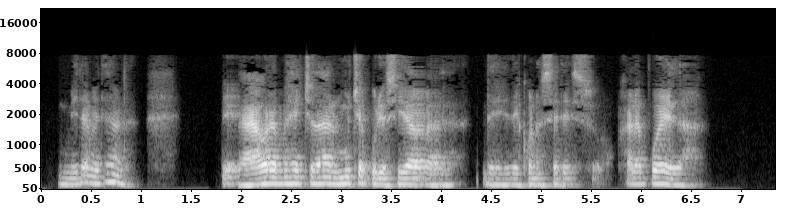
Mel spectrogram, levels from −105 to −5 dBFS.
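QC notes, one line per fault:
Throughout: low-delay AAC compression. The speech sounds rough and grainy throughout, with a noise haze filling the gaps between harmonics and a thin, synthetic-sounding top band. The likely cause is AAC-ELD at a low rate, around 32 kbps. Its short frames resolve pitch harmonics poorly. A spectrogram would show smeared, blurred harmonic lines, noise between them, and a patchy, band-limited upper region.
1.88–2.02 s, 3.74–4.01 s, 6.50–6.55 s: AAC frame loss with concealment. The decoder patched over missing frames using the last good spectrum, so each gap sounds like a smeared, noisy, phasey blur instead of a dropout. The losses total about 90 ms at 1.88 s, 150 ms scattered over 240 ms at 3.74 s (the longest run is roughly 100 ms), and 30 ms at 6.50 s. On a spectrogram these show as blocky frozen or noisy patches where the harmonic detail vanishes.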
